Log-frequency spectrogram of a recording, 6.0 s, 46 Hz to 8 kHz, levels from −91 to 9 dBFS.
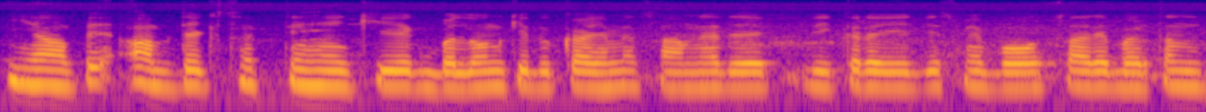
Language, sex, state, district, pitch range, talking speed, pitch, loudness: Hindi, male, Madhya Pradesh, Dhar, 145-155 Hz, 230 wpm, 150 Hz, -16 LUFS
